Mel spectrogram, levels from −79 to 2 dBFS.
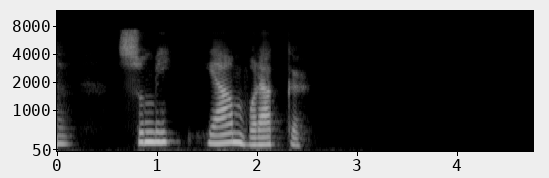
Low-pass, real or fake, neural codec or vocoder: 7.2 kHz; fake; codec, 16 kHz, about 1 kbps, DyCAST, with the encoder's durations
